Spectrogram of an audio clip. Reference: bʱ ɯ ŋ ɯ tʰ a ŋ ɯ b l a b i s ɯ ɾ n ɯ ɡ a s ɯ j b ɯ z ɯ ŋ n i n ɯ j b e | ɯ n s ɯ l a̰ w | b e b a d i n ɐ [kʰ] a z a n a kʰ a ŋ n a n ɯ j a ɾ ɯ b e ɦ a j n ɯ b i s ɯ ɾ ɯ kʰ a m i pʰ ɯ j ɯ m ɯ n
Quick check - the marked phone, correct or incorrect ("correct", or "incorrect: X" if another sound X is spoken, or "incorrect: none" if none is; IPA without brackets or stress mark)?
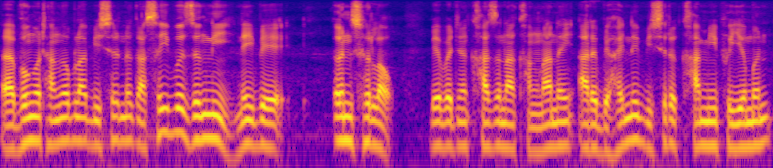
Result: correct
